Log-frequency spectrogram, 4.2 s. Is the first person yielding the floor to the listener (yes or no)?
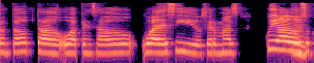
no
